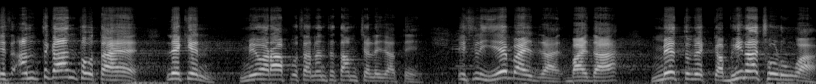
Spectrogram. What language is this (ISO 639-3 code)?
hin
